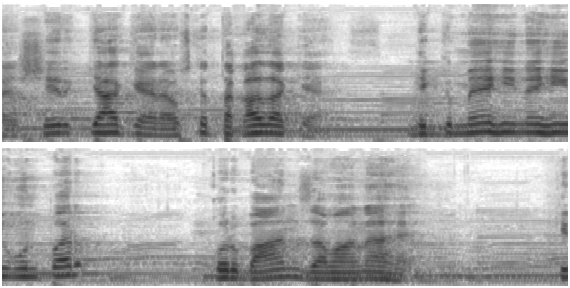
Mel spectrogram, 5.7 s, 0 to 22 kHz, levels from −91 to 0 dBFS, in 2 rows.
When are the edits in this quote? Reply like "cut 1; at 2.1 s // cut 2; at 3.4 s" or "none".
none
